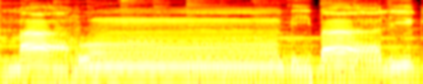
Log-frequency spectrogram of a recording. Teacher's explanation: Sambil menyamarkan bacaan mim, Anda juga harus menahan bacaan tersebut sebanyak 2 harakat sekaligus, membaca dengan gunnah atau dengung. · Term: ikhfa syafawi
